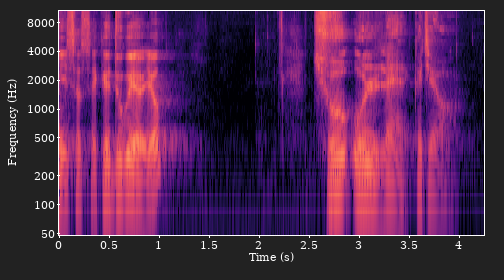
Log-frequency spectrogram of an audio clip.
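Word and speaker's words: 周恩来: 주울레, 그죠? 주울레인데 이분이 저월라이라고도 발음합니다만은 사실 주울레는 1800년도 말에 귀족 가문에서 태어납니다.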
